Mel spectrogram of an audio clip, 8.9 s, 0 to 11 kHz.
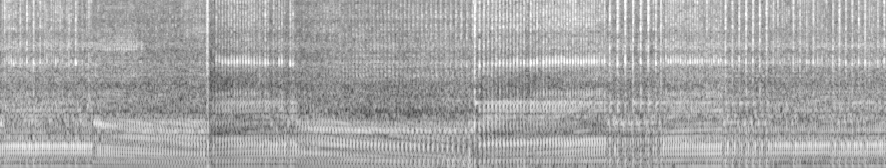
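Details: Frazer tiller small two-stroke on 32:1 mix, magneto ignition installed and timed, first run in over 30 years: fires up, revs rise and fall cleanly with crisp, even buzz, no misses; runs healthy.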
